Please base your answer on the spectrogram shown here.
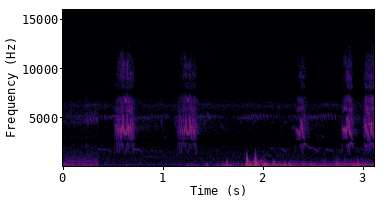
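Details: Pied bushchat (Saxicola caprata) at Kavdi Pat, 2017, giving short, high chipping notes about every half second, over low thumps and a faint steady insect hum.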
